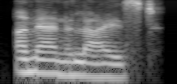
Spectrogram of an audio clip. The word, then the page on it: Unanalyzed: Indian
